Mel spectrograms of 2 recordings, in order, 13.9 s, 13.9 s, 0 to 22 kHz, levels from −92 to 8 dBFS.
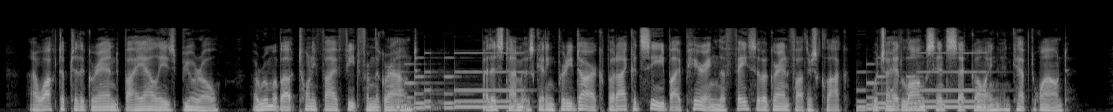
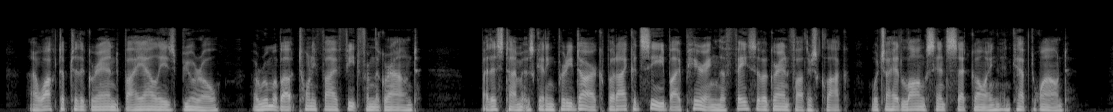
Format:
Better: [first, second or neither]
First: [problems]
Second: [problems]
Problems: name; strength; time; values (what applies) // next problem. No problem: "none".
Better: second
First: background sound (Organ); 6 dB below the speech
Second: none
